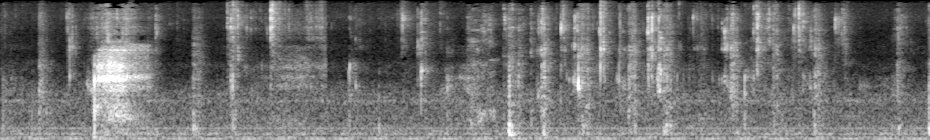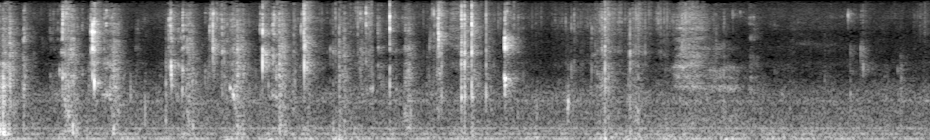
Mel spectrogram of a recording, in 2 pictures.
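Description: A person chewing crispy fried chicken close to the microphone: crunching with many short crackling clicks and wet mouth sounds, with the loudest bite about a second in.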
